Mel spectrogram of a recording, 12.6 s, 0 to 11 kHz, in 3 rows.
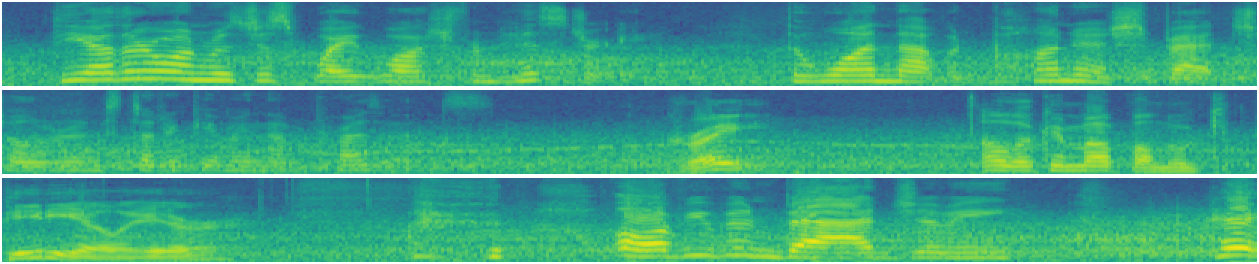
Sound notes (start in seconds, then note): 9.4 Angelica chuckles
